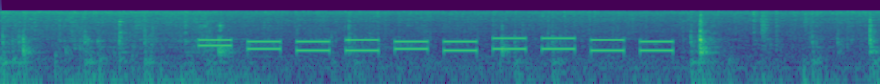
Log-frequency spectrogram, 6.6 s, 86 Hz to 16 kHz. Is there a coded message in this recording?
Yes: DTMF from 1.5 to 5.0 s, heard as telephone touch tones, dialled by machine, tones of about 250 ms, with kitchen noise. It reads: 0412416621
